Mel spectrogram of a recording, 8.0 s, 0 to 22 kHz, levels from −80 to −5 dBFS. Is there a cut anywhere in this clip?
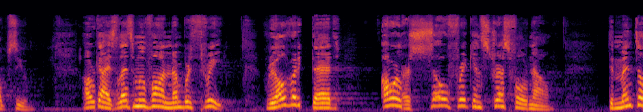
yes; 4 cuts; at 1.2 s, 3.7 s, 5.0 s, 6.6 s

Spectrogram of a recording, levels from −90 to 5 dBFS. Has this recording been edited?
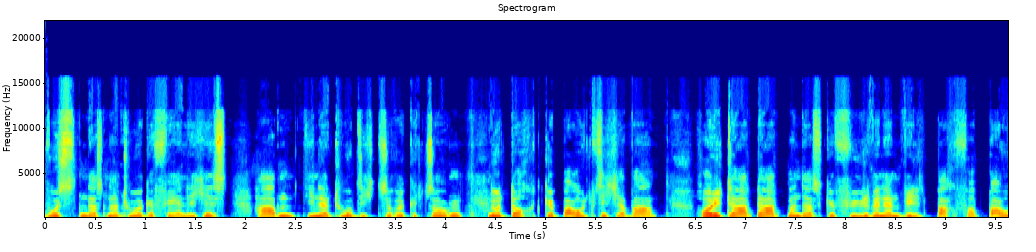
yes; 4 cuts; at 3.1 s, 4.4 s, 5.5 s, 7.1 s

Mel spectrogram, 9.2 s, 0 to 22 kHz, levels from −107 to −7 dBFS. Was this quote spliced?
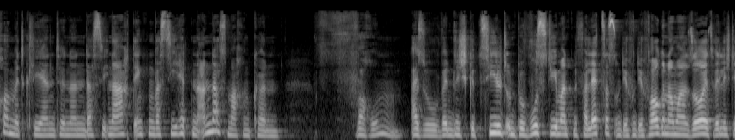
yes; 4 cuts; at 1.3 s, 5.1 s, 5.7 s, 7.9 s

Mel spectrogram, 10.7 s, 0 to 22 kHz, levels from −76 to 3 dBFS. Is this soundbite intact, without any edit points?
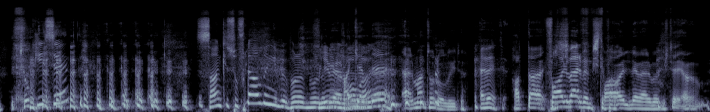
yes; 0 cuts

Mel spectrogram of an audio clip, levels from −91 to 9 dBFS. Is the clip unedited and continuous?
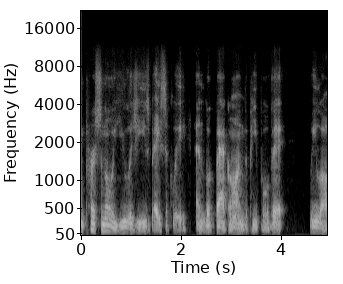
no; 1 cut; at 2.2 s

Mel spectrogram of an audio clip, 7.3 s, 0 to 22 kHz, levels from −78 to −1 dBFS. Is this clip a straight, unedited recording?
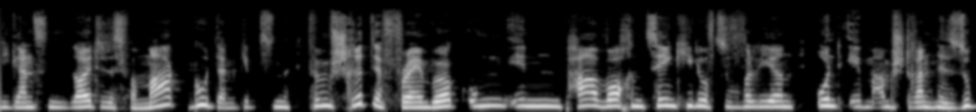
no; 4 cuts; at 1.4 s, 2.2 s, 5.3 s, 6.0 s

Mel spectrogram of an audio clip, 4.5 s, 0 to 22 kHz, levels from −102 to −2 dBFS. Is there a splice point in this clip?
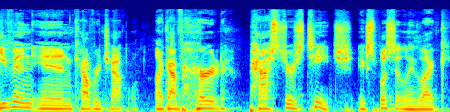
yes; 2 cuts; at 1.5 s, 2.4 s

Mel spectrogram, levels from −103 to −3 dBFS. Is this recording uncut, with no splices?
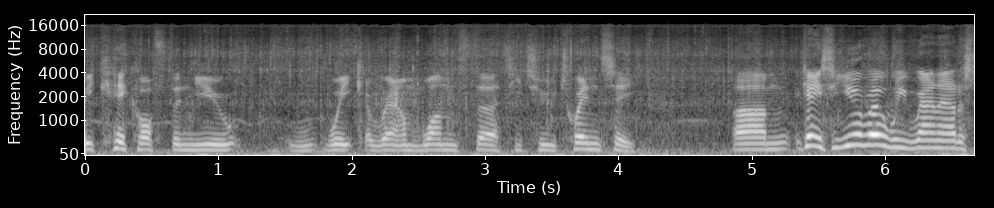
yes; 0 cuts

